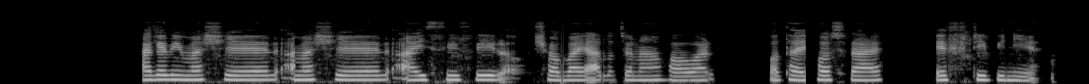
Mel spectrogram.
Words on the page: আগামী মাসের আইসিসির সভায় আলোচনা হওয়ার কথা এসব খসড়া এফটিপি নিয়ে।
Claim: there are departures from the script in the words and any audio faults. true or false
true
